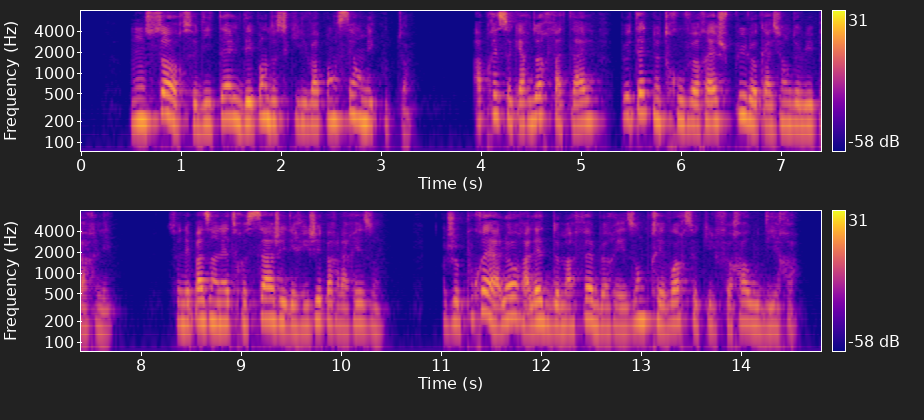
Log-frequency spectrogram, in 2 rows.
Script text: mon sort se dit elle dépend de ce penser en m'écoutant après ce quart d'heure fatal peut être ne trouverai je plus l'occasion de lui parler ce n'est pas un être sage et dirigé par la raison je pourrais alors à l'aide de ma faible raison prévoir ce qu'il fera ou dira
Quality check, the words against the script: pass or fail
fail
